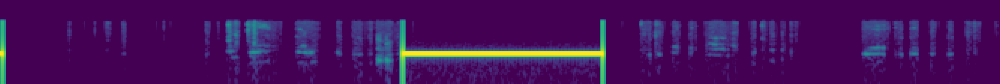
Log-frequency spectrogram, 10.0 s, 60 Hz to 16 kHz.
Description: Ringback tone (North America), 440 + 480 Hz.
